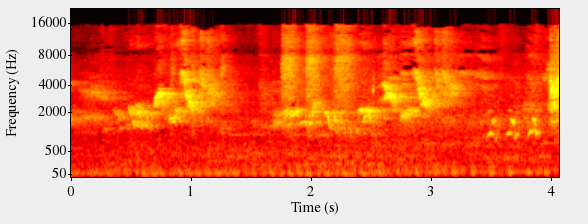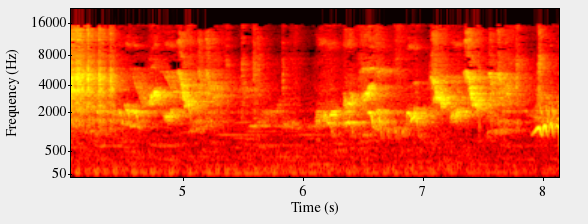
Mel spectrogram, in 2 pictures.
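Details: Several white-rumped shamas with fine voices sing to train another shama; dense harsh bursts mixed with chirps and whistles, nearly continuous, with a rising note at the end.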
